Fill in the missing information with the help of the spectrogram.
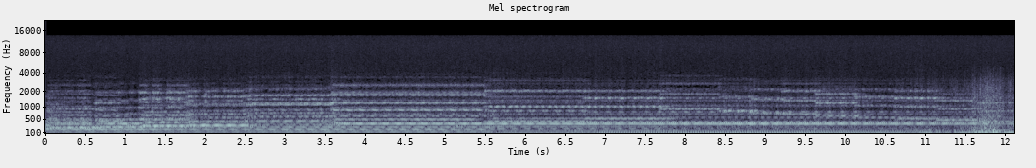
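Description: Organ music bridge marking a scene change in a radio drama: held chords that shift every second or two over a sustained low bass note.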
